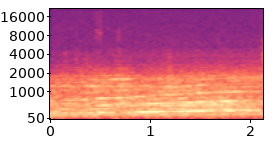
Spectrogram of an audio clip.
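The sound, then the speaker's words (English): A motorcycle or car revs faintly in the background, a low, steady whirring engine drone whose pitch climbs slowly. “I'm not sure if you can hear that motorcycle in the background. It might be a car, but it keeps revving up for some reason,”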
